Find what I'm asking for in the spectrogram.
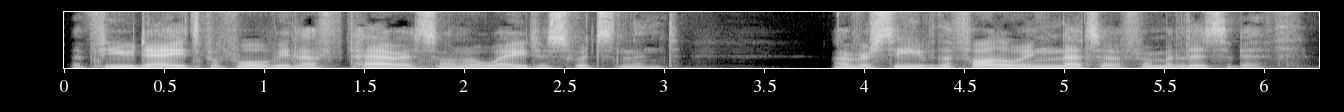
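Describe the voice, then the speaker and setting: A narrator reading a literary story in a formal, measured, dramatic audiobook style. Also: medium pitch, steady tone, darkish tone, no room sound, studio quality.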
